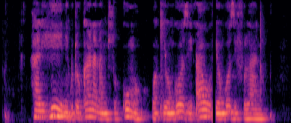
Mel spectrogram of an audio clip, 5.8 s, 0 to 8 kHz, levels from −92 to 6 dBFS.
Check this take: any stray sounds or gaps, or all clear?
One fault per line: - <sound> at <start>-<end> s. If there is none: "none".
- dropout at 4.2-4.3 s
